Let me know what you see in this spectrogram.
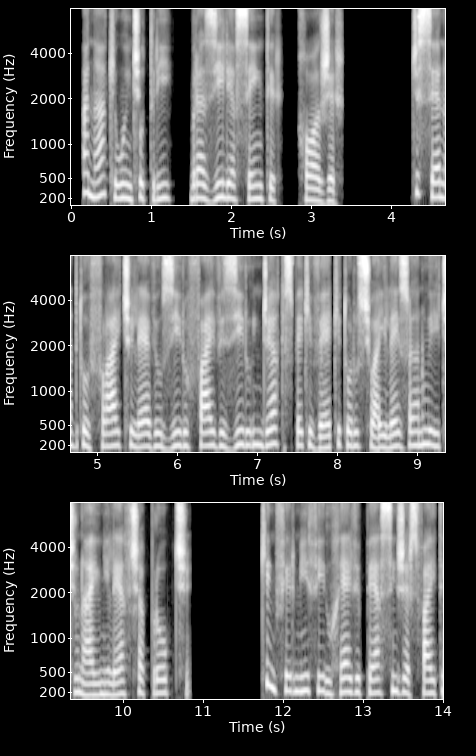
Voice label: Air traffic Controller Situation; simulador test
